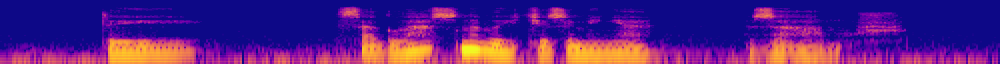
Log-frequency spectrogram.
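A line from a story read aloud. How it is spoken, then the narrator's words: Quiet question. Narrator (Russian): тихо спросил Клейтон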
